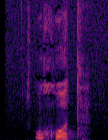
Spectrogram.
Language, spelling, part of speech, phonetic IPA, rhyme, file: Russian, уход, noun, [ʊˈxot], -ot, Ru-уход.ogg
- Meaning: 1. care (treatment of those in need) 2. escape 3. withdrawal, resignation 4. death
